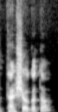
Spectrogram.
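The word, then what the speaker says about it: Taishōgoto: Being the, and I hope I'm pronouncing this correctly, the Taishogoto.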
